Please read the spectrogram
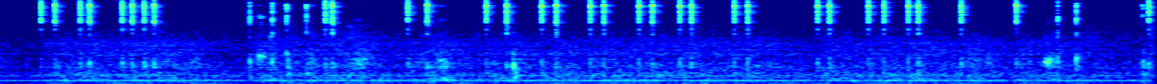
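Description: Quick, uneven clusters of small sharp clicks from computer keyboard and mouse use, over a faint steady electrical hum.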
